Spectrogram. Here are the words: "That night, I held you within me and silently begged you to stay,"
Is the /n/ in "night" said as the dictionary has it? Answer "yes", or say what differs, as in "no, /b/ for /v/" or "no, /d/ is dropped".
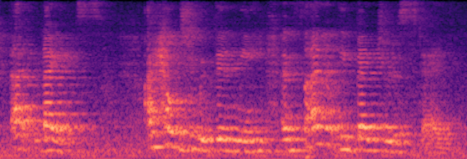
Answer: no, /l/ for /n/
